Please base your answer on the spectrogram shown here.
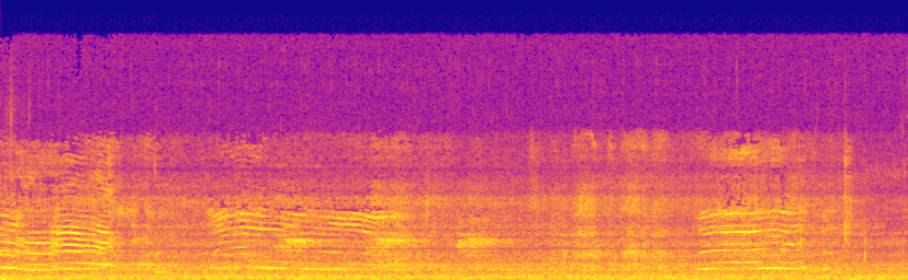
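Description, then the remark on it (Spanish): A baby crying in a room, thin wavering wails coming in three separate bursts, partly buried under a steady, loud hiss of background noise. “literal, en el cuarto se ve un bebé llorando, se escucha un bebé llorando.”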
